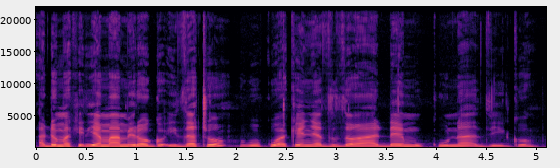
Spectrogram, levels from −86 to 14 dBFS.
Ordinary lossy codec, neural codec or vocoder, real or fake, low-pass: none; none; real; none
